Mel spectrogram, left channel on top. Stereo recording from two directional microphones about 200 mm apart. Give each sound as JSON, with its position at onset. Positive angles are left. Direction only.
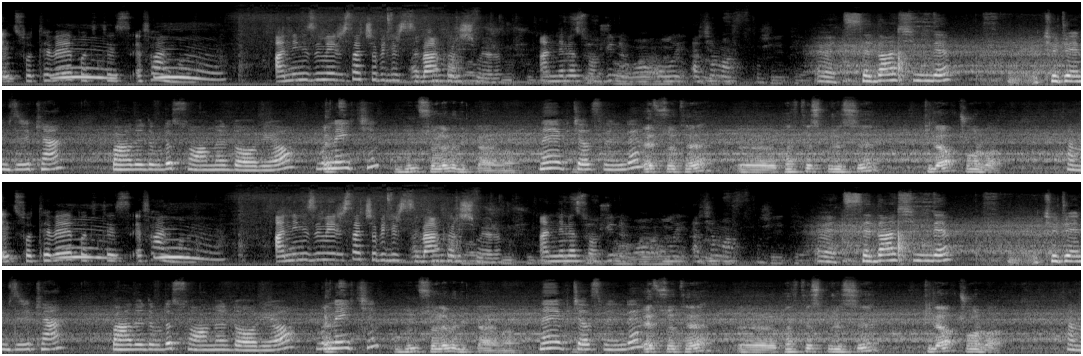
{"t": 0.0, "sound": "a woman's voice", "side_deg": 5}
{"t": 2.7, "sound": "a woman's voice", "side_deg": 15}
{"t": 8.1, "sound": "a woman's voice", "side_deg": 10}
